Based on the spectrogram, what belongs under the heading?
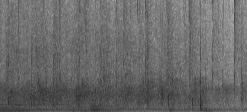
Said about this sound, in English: So would you give them a great cheer and welcome from Cromer Church. Cheers, thank you.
